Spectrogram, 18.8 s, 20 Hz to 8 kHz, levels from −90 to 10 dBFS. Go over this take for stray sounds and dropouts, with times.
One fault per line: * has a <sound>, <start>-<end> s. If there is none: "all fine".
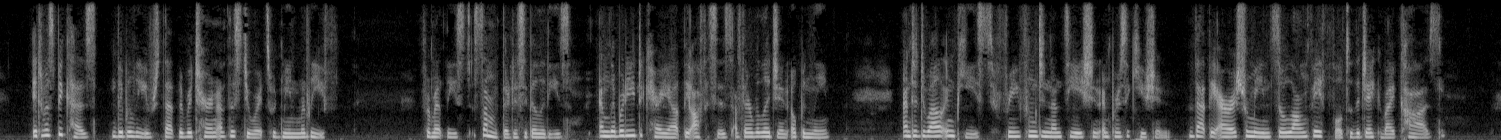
all fine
